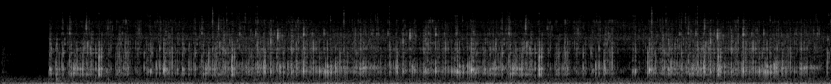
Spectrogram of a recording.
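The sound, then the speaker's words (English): Beer is poured gently into a really big pint glass, a continuous gurgle and splash of liquid with fizzing froth, starting abruptly and running without pause for several seconds; the pint comes out too foamy. “Let me try a little pour now while we're waiting for other people.”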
